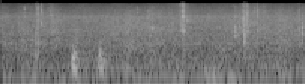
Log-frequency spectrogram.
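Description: Spoons on bowls as two people eat: a few faint clicks over quiet room noise.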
